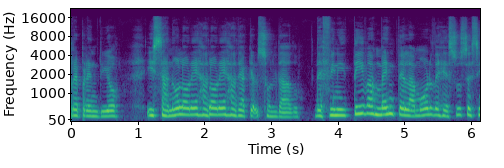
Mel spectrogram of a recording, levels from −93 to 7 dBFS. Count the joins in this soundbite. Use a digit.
2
